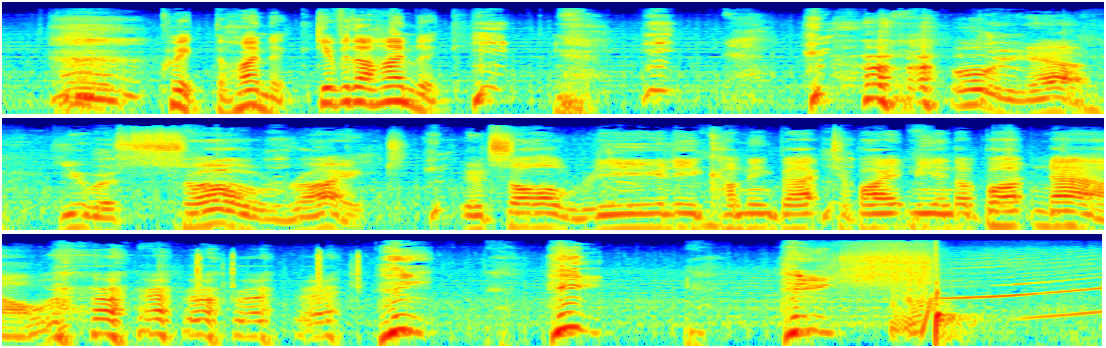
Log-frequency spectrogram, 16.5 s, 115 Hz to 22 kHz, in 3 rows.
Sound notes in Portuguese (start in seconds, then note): 0.2 All suspiro; 2.7 Grunting; 4.1 Risos; 12.8 Grunting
